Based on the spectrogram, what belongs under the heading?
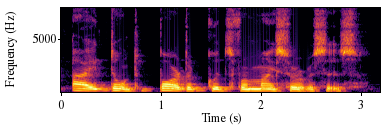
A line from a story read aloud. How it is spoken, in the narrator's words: she said, her voice clipped with an accent I'd never heard before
